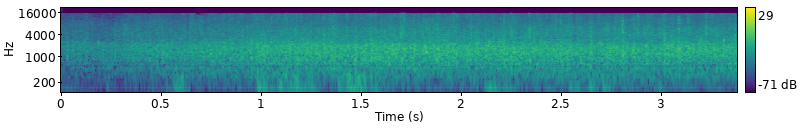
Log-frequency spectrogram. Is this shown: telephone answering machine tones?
no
